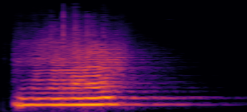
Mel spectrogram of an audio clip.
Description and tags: Processed recordings of dragon a chair across a wooden floor.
